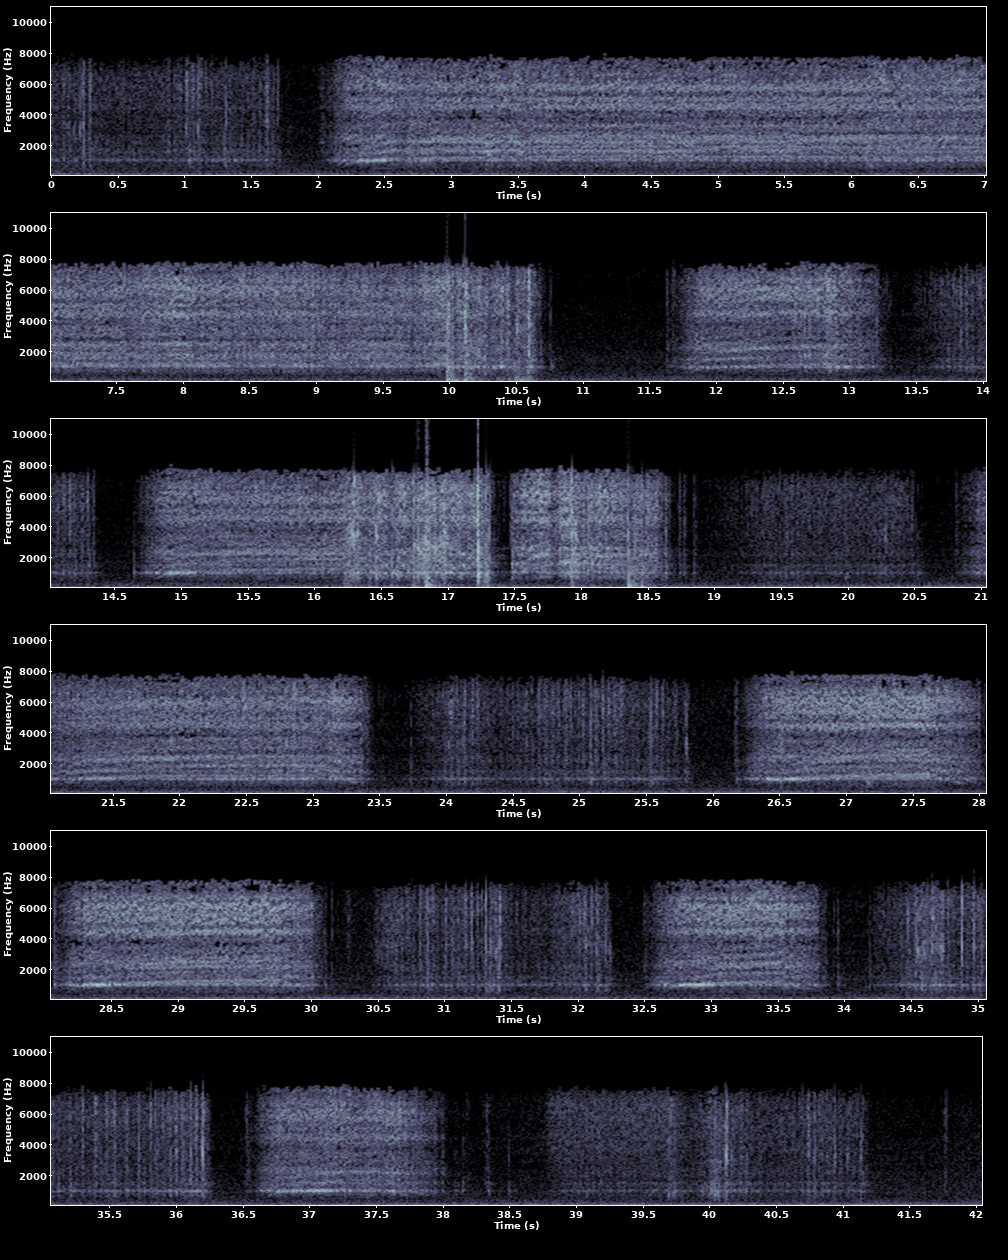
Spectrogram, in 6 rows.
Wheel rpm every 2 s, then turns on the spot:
20, 120, 160, 160, 160, 40, 80, 90, 140, 60, 70, 100, 30, 100, 120, 30, 70, 30, 70, 20, 20.
0-2 16-20 30-36 38-42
